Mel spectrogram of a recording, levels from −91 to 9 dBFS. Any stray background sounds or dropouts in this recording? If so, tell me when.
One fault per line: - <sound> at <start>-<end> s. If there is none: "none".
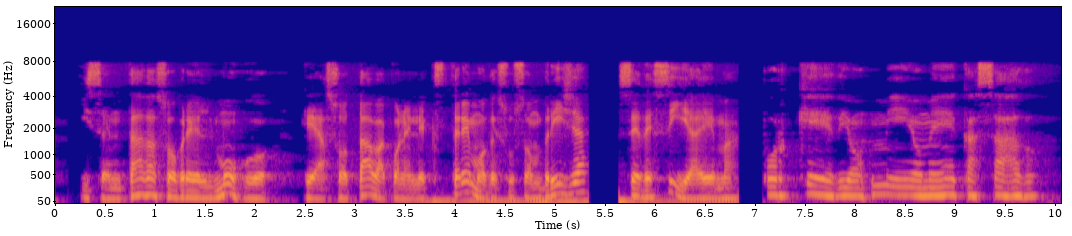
none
